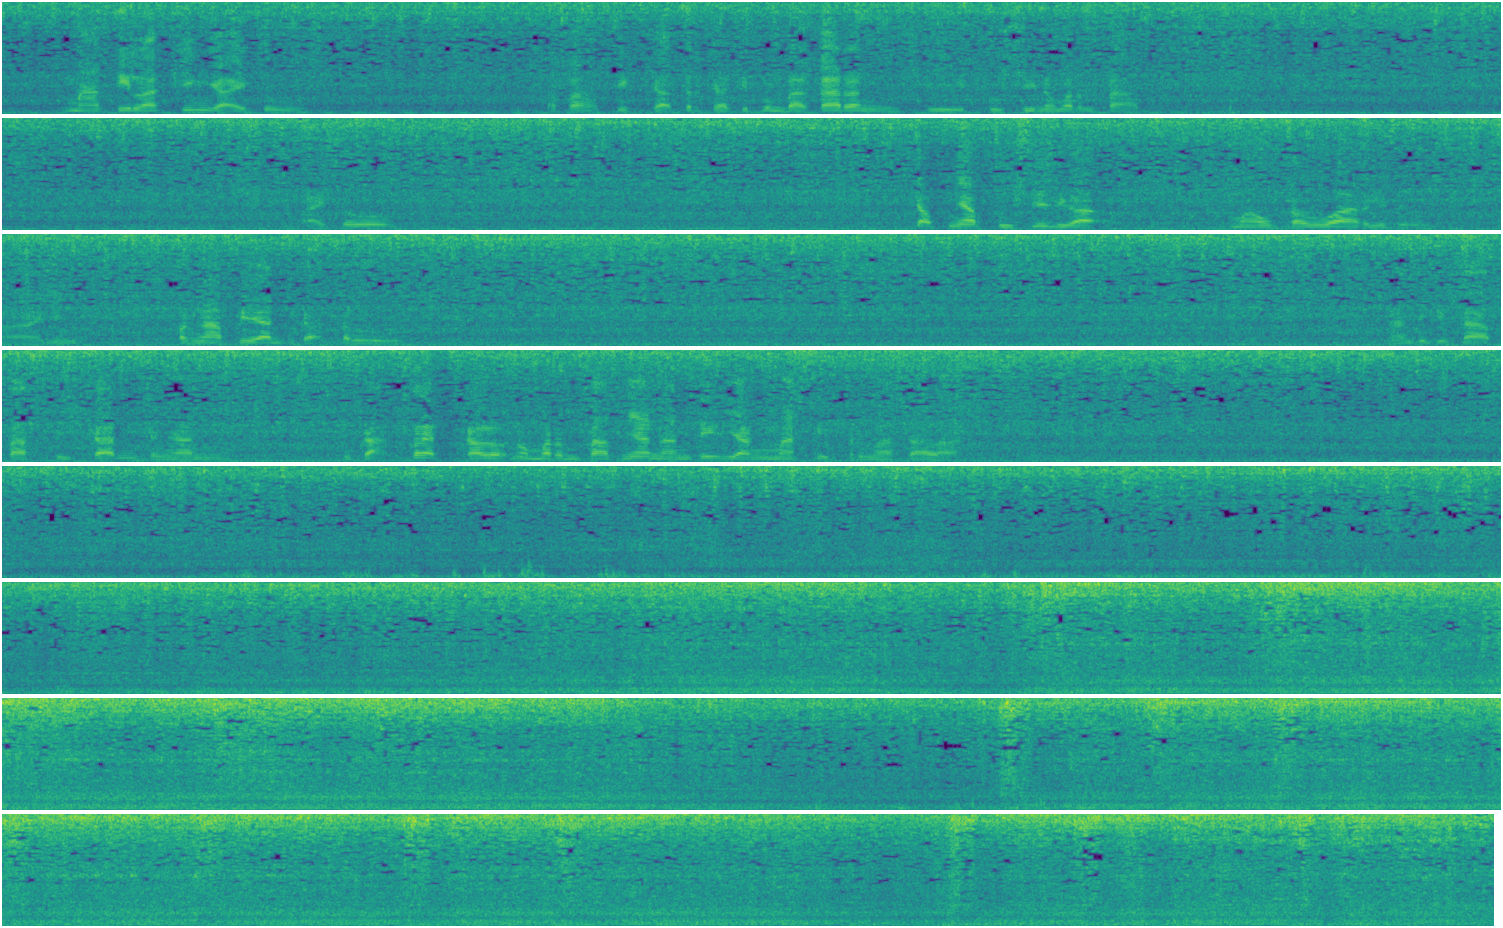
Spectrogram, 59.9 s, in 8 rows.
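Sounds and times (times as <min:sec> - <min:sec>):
engine rough idle: 0:00.0 - 0:59.9.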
